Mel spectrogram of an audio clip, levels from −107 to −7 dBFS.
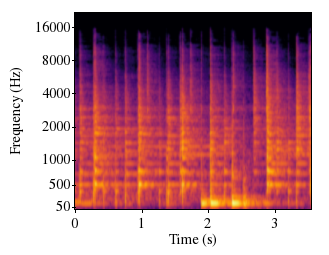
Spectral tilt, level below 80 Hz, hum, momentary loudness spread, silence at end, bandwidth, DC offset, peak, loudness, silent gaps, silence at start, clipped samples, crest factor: -6 dB/octave; -60 dBFS; none; 13 LU; 0 s; 11.5 kHz; under 0.1%; 0 dBFS; -24 LUFS; none; 0 s; under 0.1%; 22 dB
